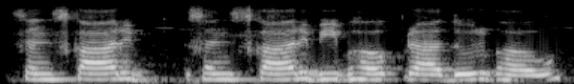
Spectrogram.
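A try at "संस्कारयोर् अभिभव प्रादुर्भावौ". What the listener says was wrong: योर कहाँ गया?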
